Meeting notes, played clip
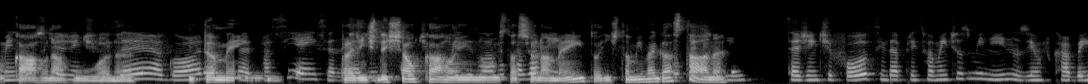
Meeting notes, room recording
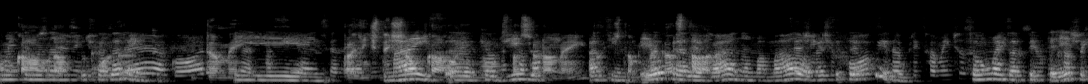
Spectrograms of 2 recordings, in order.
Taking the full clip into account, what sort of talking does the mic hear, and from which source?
both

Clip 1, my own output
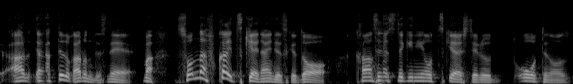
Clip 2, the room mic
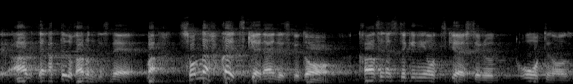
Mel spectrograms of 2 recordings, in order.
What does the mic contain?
echo only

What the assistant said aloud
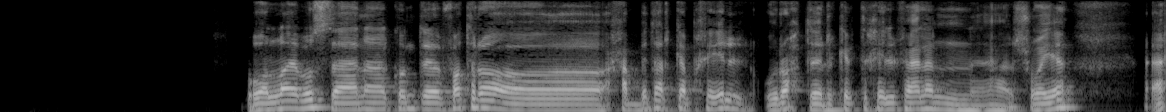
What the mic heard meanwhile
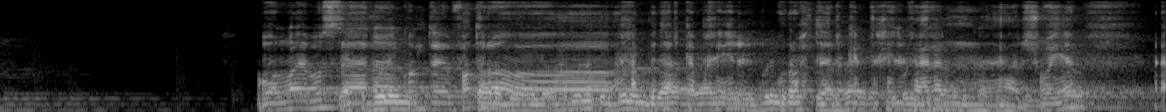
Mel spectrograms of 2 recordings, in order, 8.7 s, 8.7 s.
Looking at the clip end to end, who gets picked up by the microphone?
both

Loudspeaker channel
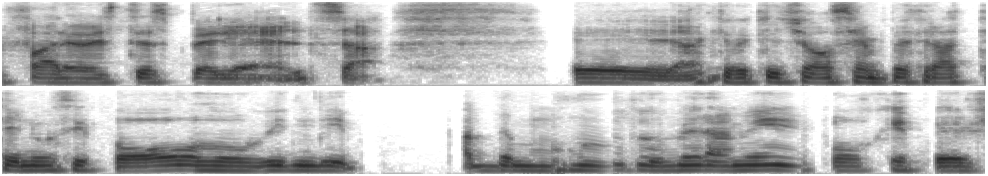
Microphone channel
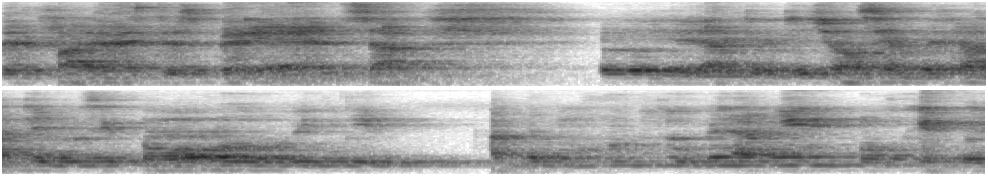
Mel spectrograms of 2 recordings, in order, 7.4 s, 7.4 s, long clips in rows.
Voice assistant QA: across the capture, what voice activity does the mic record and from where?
echo only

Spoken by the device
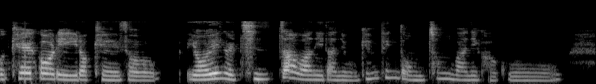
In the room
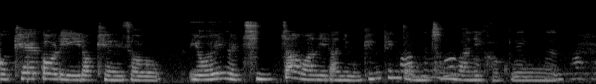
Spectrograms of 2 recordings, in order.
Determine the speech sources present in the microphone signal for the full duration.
both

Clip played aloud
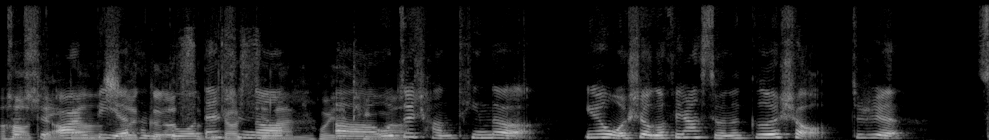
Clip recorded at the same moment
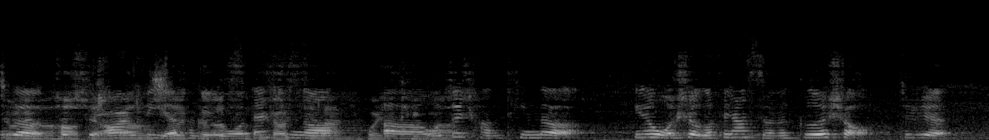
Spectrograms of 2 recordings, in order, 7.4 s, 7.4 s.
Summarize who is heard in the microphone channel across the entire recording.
echo only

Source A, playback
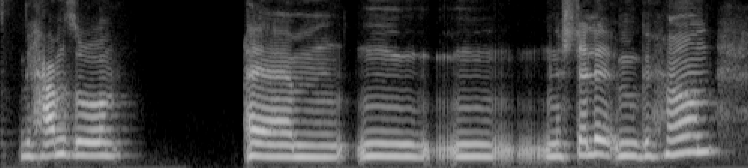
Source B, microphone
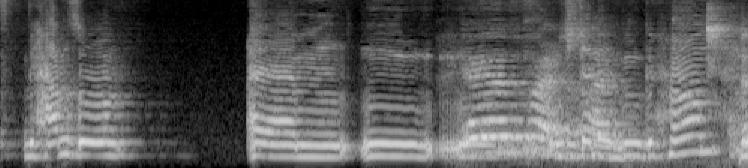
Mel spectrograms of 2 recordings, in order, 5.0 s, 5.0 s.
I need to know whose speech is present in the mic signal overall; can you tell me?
both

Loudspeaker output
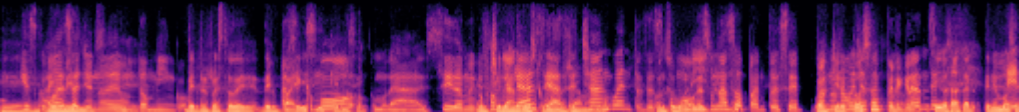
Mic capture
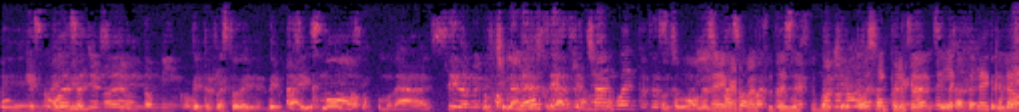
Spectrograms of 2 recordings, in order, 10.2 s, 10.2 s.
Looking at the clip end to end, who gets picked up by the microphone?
both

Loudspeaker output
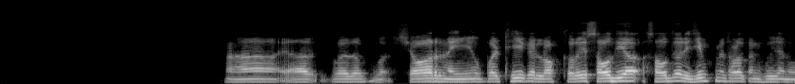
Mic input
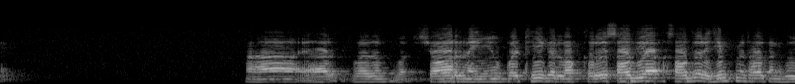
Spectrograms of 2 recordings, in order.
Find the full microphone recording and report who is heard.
echo only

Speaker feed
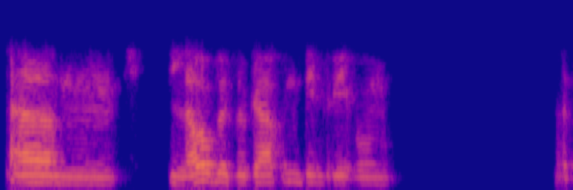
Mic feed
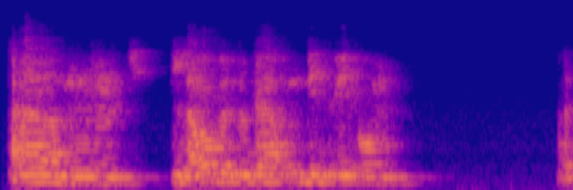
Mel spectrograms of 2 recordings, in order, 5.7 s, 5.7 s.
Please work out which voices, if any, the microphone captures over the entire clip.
echo only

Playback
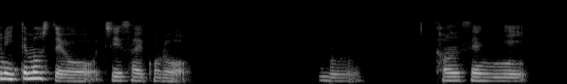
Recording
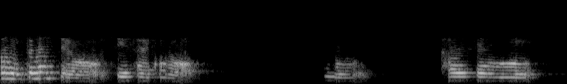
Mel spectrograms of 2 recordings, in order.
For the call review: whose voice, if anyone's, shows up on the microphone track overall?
echo only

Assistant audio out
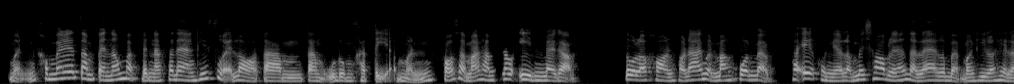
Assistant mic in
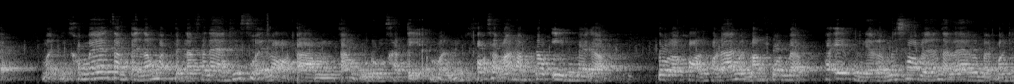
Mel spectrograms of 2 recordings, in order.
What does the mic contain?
echo only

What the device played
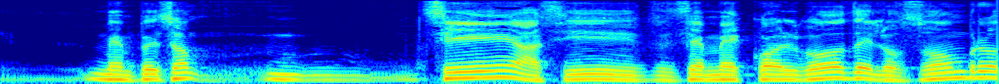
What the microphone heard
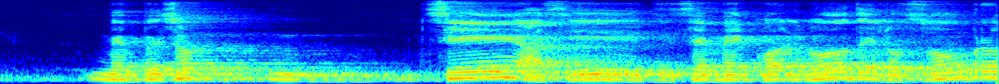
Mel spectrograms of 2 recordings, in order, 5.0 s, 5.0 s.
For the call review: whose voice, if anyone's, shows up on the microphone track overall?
echo only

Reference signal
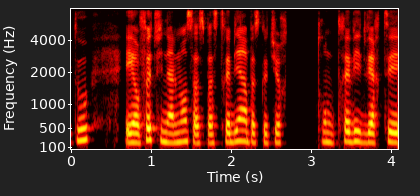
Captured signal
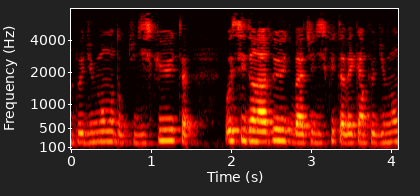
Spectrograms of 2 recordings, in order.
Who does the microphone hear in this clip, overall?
user only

